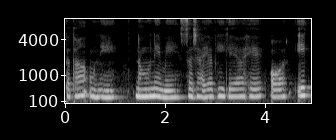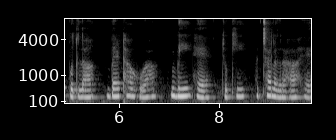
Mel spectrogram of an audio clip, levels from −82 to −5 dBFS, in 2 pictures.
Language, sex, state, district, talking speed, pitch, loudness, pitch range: Hindi, female, Uttar Pradesh, Muzaffarnagar, 130 wpm, 215 Hz, -30 LUFS, 200-225 Hz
